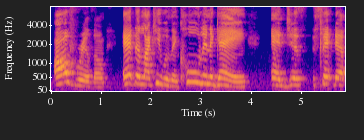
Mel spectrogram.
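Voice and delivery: ordinary talk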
